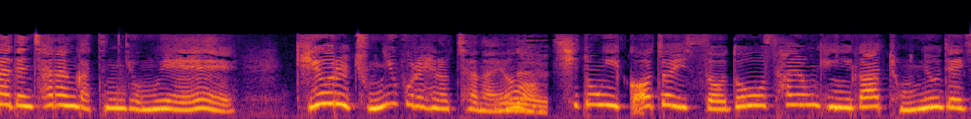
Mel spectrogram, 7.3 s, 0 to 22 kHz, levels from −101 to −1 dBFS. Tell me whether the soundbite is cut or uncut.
cut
